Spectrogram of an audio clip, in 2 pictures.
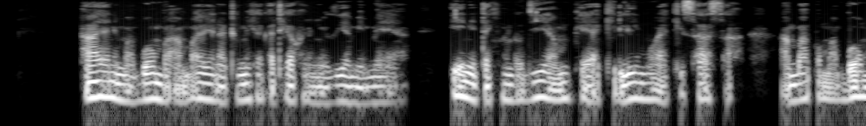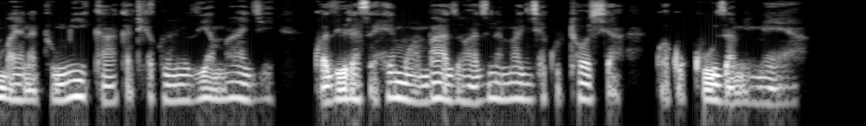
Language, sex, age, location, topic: Swahili, male, 25-35, Nairobi, agriculture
